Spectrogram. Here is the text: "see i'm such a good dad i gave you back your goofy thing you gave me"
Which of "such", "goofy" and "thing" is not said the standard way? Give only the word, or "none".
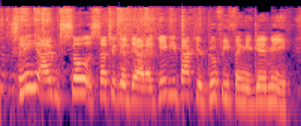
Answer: none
